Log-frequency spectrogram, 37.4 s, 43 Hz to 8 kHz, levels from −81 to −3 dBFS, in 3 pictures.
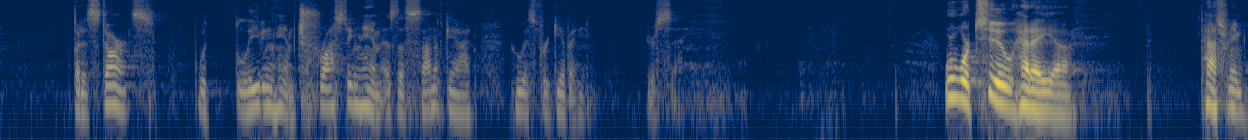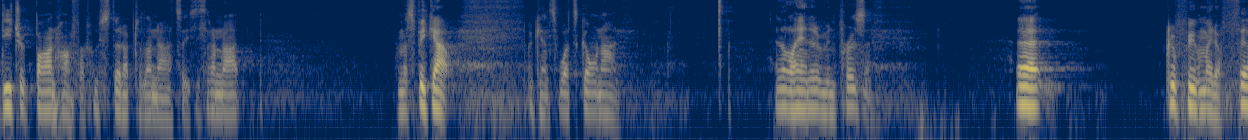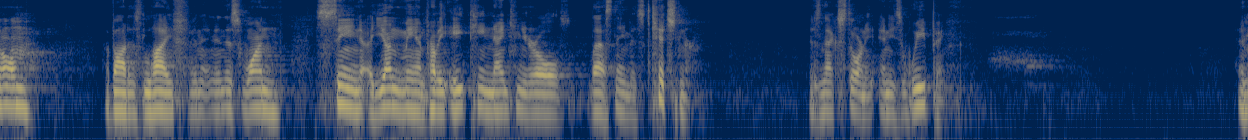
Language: English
